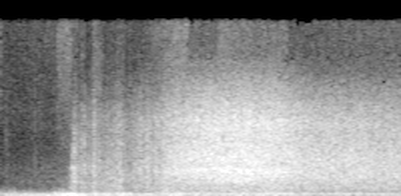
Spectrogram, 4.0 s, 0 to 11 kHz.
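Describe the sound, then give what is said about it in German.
Blasting of 12,000 tonnes of limestone at a quarry in Wülfrath: a heavy explosive boom strikes early, then a loud, deep, sustained rumbling roar continues unbroken to the end. “So hört es sich an, wenn 12.000 Tonnen Kalkstein gesprengt werden.”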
